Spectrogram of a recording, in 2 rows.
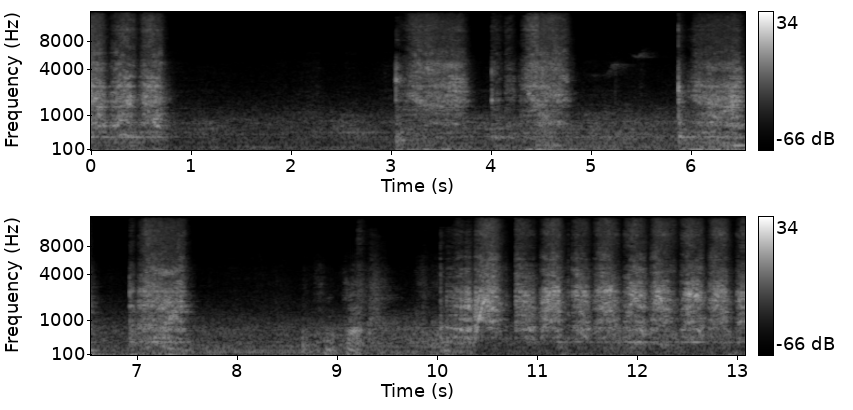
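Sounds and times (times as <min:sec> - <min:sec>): file scraping steel: 0:00.0 - 0:00.8, 0:03.1 - 0:05.0, 0:05.9 - 0:07.7, 0:10.0 - 0:13.0.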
